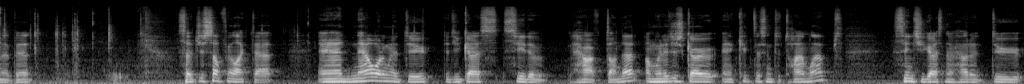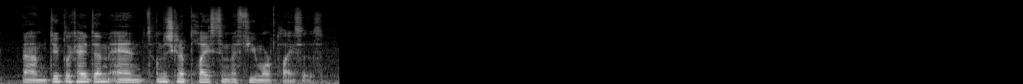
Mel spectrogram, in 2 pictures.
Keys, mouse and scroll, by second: 0.1-0.6 scroll, 0.6 alt+a, 0.9-13.6 middle drag, 3.1-3.7 scroll up 2, 3.7-4.5 scroll down 2, 4.5-7.0 scroll down 1, 7.0-7.8 scroll down 1, 13.6 click, 13.8-15.3 typing, 13.9-14.5 scroll up 3, 13.9-14.8 middle drag, 14.8 click, 15.1 click, 15.2 shift+click, 15.9 shift+middle click, 16.6 scroll, 16.9 click, 17.6 KP_7, 17.8 shift+d, 18.3 r, 18.7 Return, 18.8 g, 19.4-20.2 middle drag, 19.7 alt+a, 20.0 scroll up 2, 20.2 drag.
